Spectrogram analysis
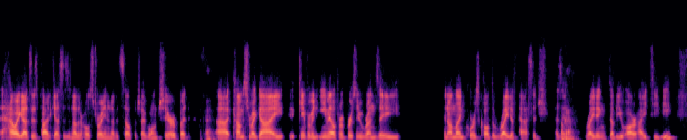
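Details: Adult man speaking; typical speech.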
